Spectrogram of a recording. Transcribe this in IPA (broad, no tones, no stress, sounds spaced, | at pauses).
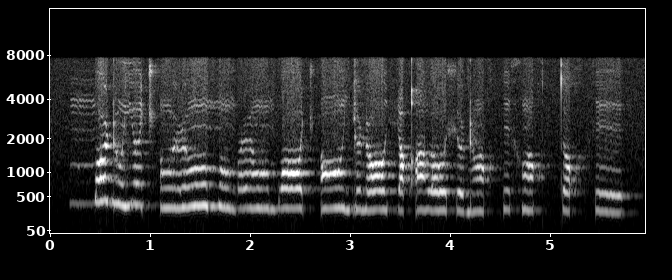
mː ɔ ɖ õ j ə t͡ʃʼ õː ɭ õː m õː ɡ ʕ õː b ɔː t͡ʃʼ ɔ̃ː ɟ o ɳ ɔː ç ɔ qʼ ɔ̃ lˠ o ʃ o ɖ õː χ k ɪ x õ χ tː o χ x ɪ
